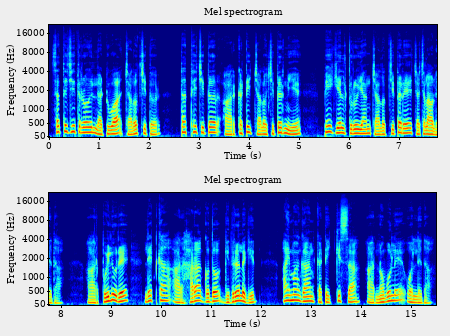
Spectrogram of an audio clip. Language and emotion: Santali, neutral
